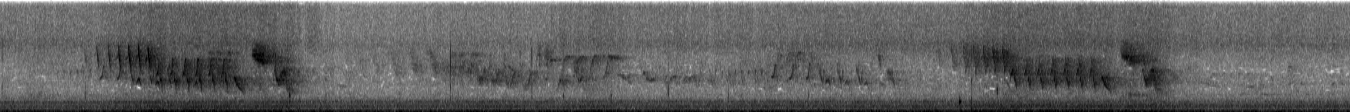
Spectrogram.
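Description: A songbird singing short trilled phrases, one about a second in and another near ten seconds, over a faint, steady low background rumble.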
